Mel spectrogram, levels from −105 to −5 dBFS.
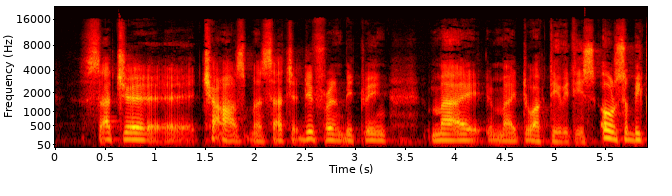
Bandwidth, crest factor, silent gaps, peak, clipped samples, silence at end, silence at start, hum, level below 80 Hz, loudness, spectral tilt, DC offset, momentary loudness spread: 16.5 kHz; 22 dB; none; -20 dBFS; under 0.1%; 0 s; 0.25 s; none; -82 dBFS; -41 LUFS; -2.5 dB/octave; under 0.1%; 11 LU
